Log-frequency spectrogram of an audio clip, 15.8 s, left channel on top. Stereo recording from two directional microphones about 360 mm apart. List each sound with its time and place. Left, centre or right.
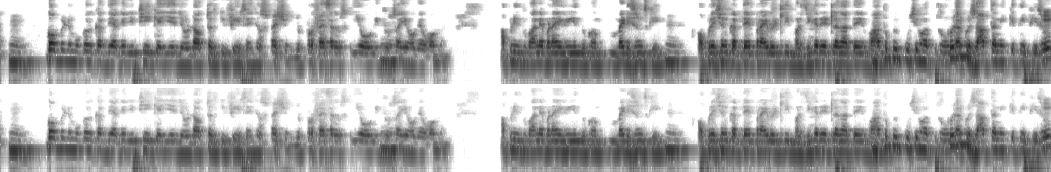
0.7 s speech: centre
7.5 s speech: centre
